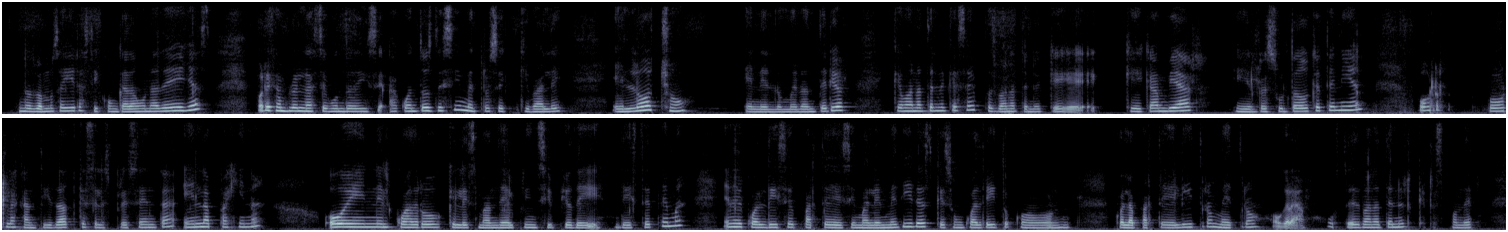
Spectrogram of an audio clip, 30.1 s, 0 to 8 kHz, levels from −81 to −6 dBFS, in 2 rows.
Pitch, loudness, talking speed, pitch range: 205 Hz, -32 LUFS, 185 wpm, 185-230 Hz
